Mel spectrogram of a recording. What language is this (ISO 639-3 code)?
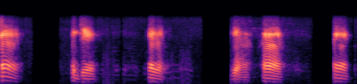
san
